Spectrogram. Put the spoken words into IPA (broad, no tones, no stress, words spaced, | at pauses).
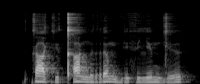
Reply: kakʲɯ kʼaŋɯ rəmbʲɵfʲə lʲɨmɡʲɨ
